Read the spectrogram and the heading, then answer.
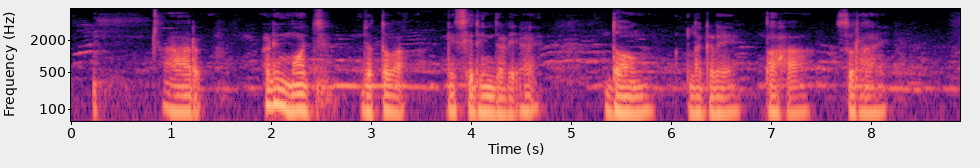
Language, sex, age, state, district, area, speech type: Santali, male, 30-45, West Bengal, Purba Bardhaman, rural, spontaneous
